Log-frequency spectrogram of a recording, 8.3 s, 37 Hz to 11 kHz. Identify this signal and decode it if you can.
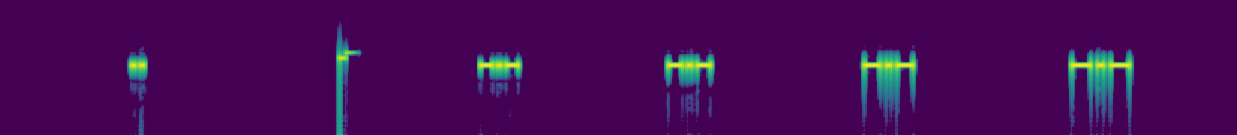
Morse code, heard as a keyed tone, about 33 wpm, spaced as for 8 wpm, 700 Hz. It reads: I KKKK
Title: Speed-Racing Single Letters 28wpm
